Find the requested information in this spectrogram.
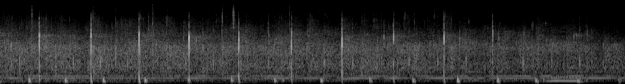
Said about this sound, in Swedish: I Bibeln står det till och med träden och står att bergen ska dansa och träden applådera. Så det är okej okay att applådera, eller hur?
